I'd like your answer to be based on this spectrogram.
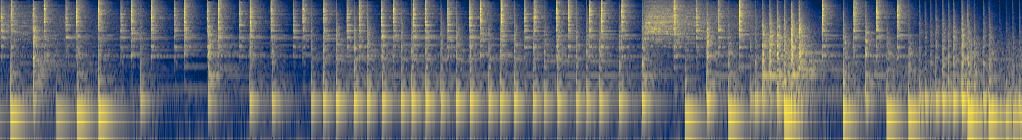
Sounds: musical instrument, hi-hat, drum kit, drum, snare drum, bass drum, music, cymbal

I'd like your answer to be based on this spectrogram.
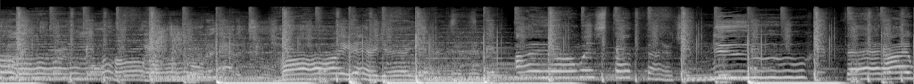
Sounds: reggae, music

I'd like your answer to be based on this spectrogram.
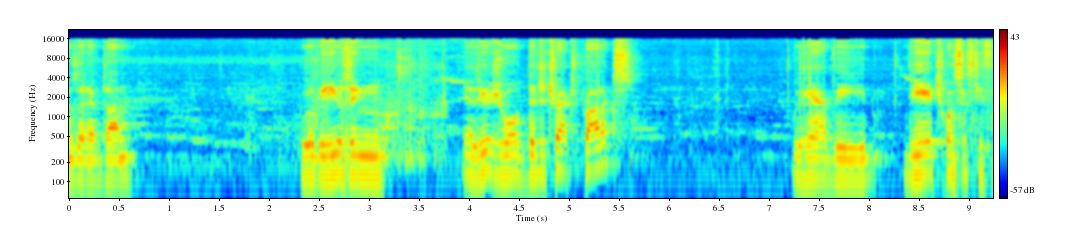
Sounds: speech

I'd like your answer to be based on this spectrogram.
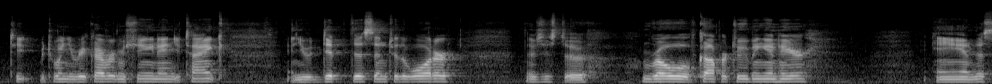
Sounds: speech

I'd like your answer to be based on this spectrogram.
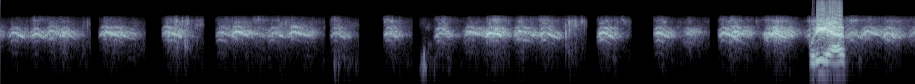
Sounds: crow, crow cawing, caw, speech

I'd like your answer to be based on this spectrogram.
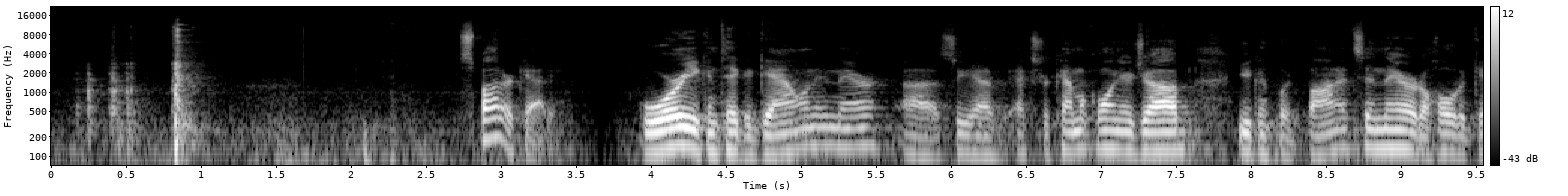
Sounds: inside a small room, speech

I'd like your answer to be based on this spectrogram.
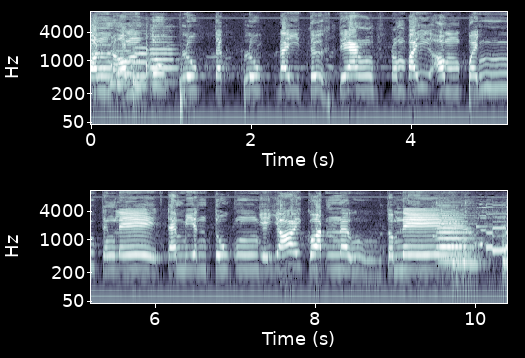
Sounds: speech, music

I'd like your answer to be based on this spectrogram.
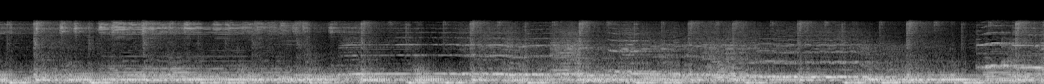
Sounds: plucked string instrument, music, bass guitar, musical instrument

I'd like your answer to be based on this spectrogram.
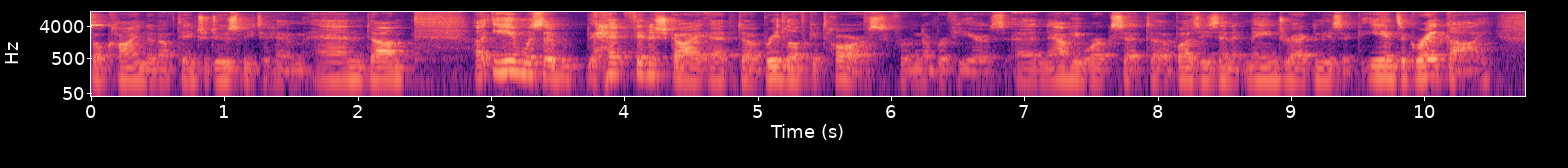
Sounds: speech

